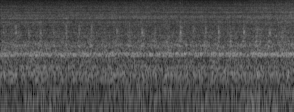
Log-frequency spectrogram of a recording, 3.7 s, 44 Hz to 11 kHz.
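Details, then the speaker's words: 1999 Buick Century at idle, still surging slightly after vacuum hose work: faint uneven high tick about three per second under a loud pump whine, with a stumbling rhythm; a misfire is suspected, no smoke seen, cause unknown. "see if it's smoking not smoking but I think it is misfiring"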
